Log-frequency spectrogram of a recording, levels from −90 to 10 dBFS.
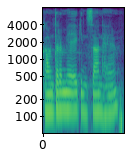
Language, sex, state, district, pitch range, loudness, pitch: Hindi, male, Arunachal Pradesh, Papum Pare, 120-130 Hz, -17 LUFS, 125 Hz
